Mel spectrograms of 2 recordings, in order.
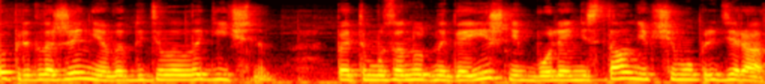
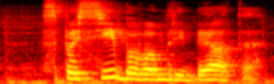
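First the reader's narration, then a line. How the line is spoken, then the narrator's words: Good-natured voice. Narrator (Russian): добродушным голосом молвил Петрович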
